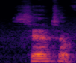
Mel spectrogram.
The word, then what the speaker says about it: Santhuff: I'm going to ask you, how do you pronounce your last name? It's Santhuff. Santhuff.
